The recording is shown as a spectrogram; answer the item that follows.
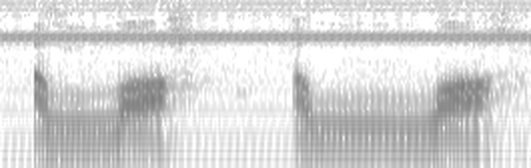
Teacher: if Allah, the name of Allah, is preceded by fatha or dhamma, we pronounce the lam with taghleel, which is the equivalent of tafkheem, but we use taghleel for lam. · It's the raising of the root of the tongue.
